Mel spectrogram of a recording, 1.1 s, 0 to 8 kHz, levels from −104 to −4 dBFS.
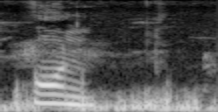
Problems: constant background noise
